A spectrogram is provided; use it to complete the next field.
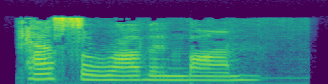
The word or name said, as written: castle robin bomb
